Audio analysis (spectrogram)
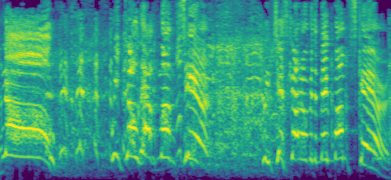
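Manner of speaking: high, loud official protesting; travel official. Pretend. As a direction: shout it like an offended tourism official. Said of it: "somebody from the Liberian travel board like".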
